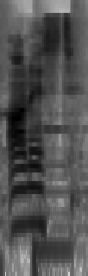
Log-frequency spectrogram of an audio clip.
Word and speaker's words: honest: La palabra honesta empieza con una H, pero esa H es muda. Así que la pronunciación de la palabra tiene el sonido de una vocal.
